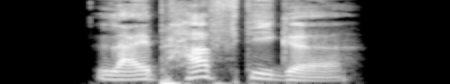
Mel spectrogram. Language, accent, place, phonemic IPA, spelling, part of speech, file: German, Germany, Berlin, /laɪ̯pˈhaftɪɡə/, Leibhaftige, proper noun, De-Leibhaftige.ogg
- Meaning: weak nominative singular of Leibhaftiger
